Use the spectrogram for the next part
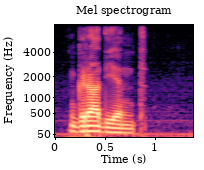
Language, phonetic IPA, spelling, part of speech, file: Polish, [ˈɡradʲjɛ̃nt], gradient, noun, Pl-gradient.ogg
